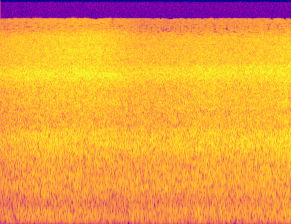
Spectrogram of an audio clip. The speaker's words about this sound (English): it wasn't long before people started sharing videos of huge waves crashing into the shore of Tonga Tapu, the largest island, under a darkening sky.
